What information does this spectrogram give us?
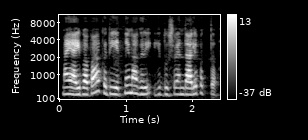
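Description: A woman's voice: high voice, fairly even intonation, rapid-fire. A woman voicing an earnest, easily hurt young daughter-in-law in a cartoon family drama, with a Varhadi Marathi accent. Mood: aggrieved. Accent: Varhadi (Vidarbha) Marathi.

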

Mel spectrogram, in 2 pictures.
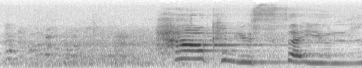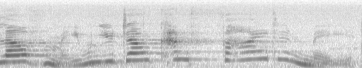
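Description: A woman's voice: on the high side, big pitch swings, slow pace. A woman playing a coaxing, pouting, nagging temptress in a staged Bible story reading. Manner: theatrical, coaxing, crying out shrilly. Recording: echoey hall, background noise.

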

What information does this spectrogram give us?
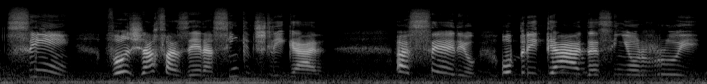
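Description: A woman's voice: on the high side, animated, slow, pushed and bright, full character voice, rough recording. A woman playing a trusting, grateful customer in a radio drama, effusive and eager.

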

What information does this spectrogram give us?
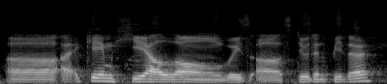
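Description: A young man from Tokyo speaking English with a Japanese accent in an interview, careful and halting. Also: medium pitch, darkish tone, far from the mic, faint music behind. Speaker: student.

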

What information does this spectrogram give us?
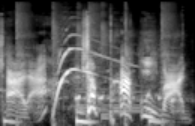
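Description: A woman's voice: extremely low pitch, wildly swooping pitch, slow pace, raised voice, over loud music, heavily acted. A woman voicing a cranky, mischievous, hard-of-hearing old grandparent in a comic Bengali cartoon, scolding and exclaiming in a muddled way. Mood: scolding, irritated.

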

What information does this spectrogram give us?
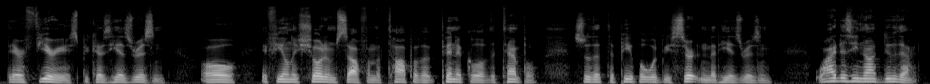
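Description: A man's voice: lowish voice, fast talker, mellow, no echo, studio quality, lightly acted. A man reading aloud, voicing a consoling older man who speaks earnestly and reassuringly.

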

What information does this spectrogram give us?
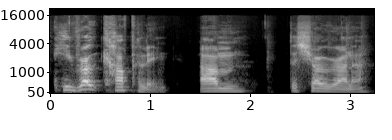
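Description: An older man chatting casually as the interviewer in a relaxed, informal conversation. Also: lowish voice, slow. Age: older, 50s or 60s. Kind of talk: casual chat. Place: room at home, video call.

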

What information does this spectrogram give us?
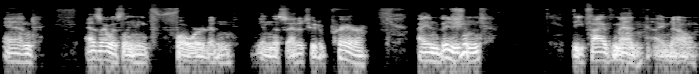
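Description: A man in his seventies, a guest recounting personal experiences in a halting way, with many pauses and restarts. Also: on the low side, creaky, warm tone, slightly rough, poor audio. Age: 70s.

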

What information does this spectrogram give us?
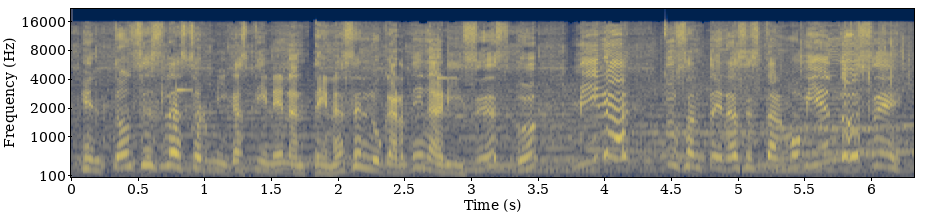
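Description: A woman's voice: high voice, big pitch swings, normal speed. A woman voicing a curious, friendly young male explorer in a children's cartoon, wide-eyed and exclamatory. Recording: children's music behind.

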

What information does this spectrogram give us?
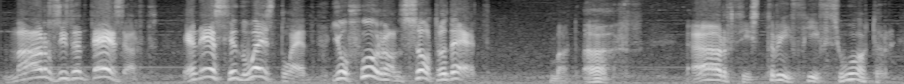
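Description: An actor playing a scheming alien villain posing as a general, speaking with a gloating, theatrical manner in a video game cutscene. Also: male voice, sits high, huge pitch swings, takes it slowly, a bit bright, slight background noise, full character voice. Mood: triumphant.

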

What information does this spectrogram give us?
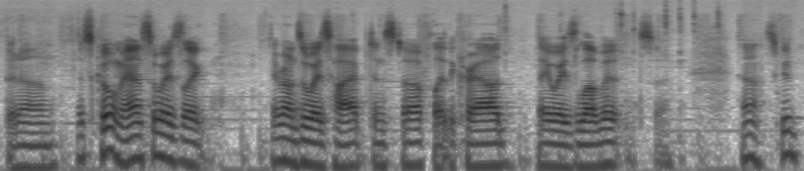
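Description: A young man from Australia chatting in an easygoing, relaxed way about skating. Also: on the low side, normal speed, soft background music. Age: young adult. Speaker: pro skateboarder. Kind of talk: casual interview answers.

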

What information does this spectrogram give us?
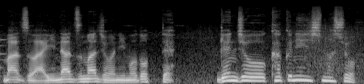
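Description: A man voicing a calm, courteous and calculating young nobleman in an anime-style game, speaking formally with subtle mockery. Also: medium pitch, a little hiss or hum, close to an everyday voice. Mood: calm, strategic. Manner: polite, composed, measured formal speech.

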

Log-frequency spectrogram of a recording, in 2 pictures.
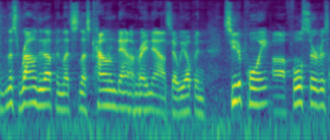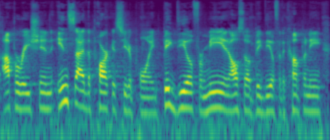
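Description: A man's voice: medium pitch, a bit bright, slight background noise. A man in his forties from northeast Ohio, a restaurant owner giving an upbeat, casual year recap straight to camera from his empty bar, gesturing as he talks. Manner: upbeat, gestures with hands while talking. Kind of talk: casual direct-to-camera talk. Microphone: seated facing a mid-distance camera.

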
